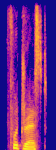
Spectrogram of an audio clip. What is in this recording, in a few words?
"footrest", Indian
